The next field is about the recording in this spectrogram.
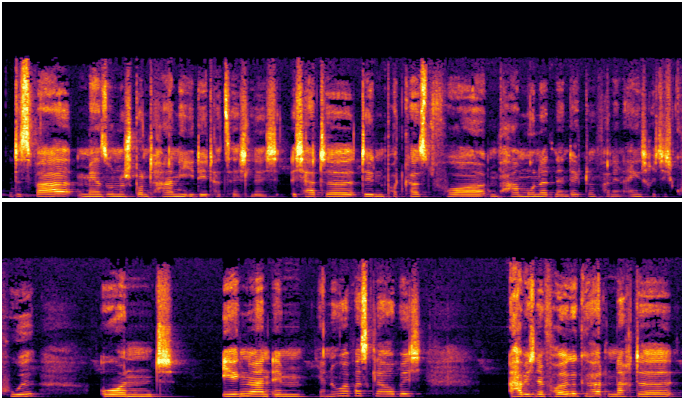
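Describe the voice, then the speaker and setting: A woman in her twenties from near Leipzig, telling her story as a podcast guest in a relaxed, hesitant way with frequent fillers. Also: fairly high pitch, measured pace. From eastern Germany, near Leipzig. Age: 20s. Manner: relaxed, searching for words with frequent "ähm" fillers. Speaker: interview guest. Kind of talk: casual personal conversation.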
